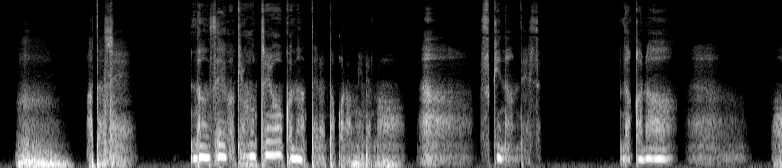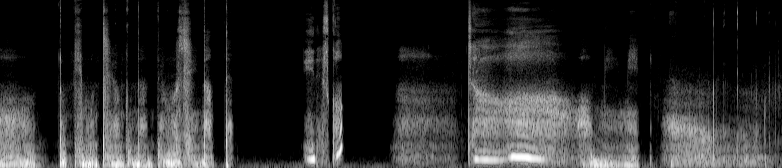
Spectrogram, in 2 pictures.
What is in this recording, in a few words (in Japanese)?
両耳舐め; オンライン舐め活; 両耳舐めでおっきおっき♪編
